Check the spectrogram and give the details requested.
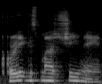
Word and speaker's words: Kriegsmaschine: Why you don't react to Kriegsmaschine? I think that I pronounced well. I checked on Google Translator and the bitch said Kriegsmaschine. So I guess it's right.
